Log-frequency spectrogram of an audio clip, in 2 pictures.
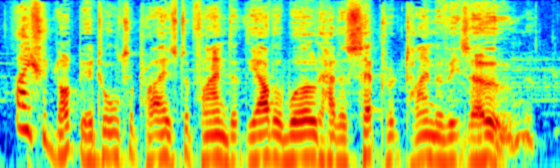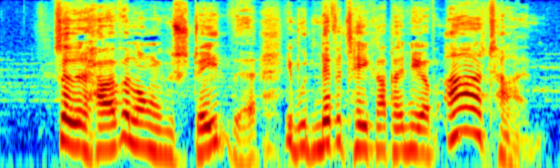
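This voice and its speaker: An actor playing a kindly, logical old professor, speaking deliberately and formally in a radio drama. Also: male voice, fairly high pitch, slightly rough. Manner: deliberate, formal, pedantic, gently exasperated.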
